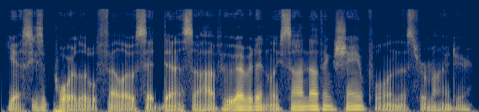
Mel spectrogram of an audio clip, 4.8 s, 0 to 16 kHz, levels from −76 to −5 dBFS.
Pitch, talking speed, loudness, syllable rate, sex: 90 Hz, 200 wpm, -21 LUFS, 6.0 syllables/s, male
